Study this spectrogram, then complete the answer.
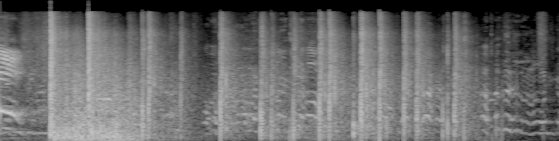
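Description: Firecrackers burst during the burning of a Ravan effigy at a Dussehra celebration, one loud blast followed by a rapid, irregular string of sharp cracks and pops close by, with voices in the background.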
